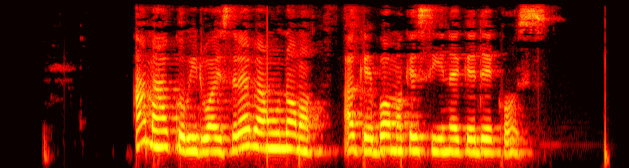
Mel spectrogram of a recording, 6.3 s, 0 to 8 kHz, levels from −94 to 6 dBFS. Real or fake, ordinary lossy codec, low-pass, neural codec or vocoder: real; AAC, 48 kbps; 7.2 kHz; none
